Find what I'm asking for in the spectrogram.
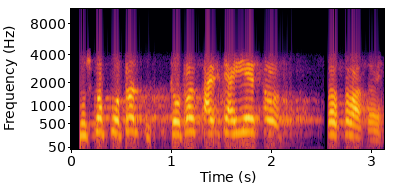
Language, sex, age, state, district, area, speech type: Hindi, female, 60+, Uttar Pradesh, Bhadohi, rural, conversation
